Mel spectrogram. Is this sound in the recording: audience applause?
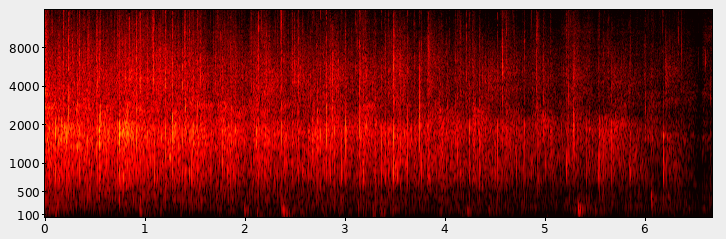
yes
